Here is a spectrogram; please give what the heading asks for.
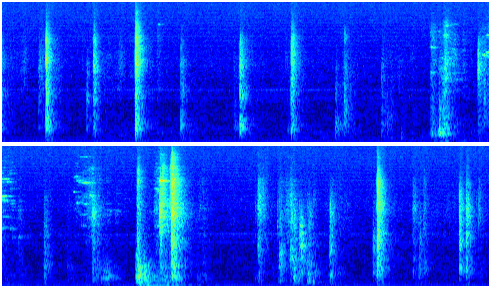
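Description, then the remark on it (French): A desk drawer is opened and files are taken out of it, amid a run of wooden knocks and clicks, irregular and fairly sharp, with a louder sliding rumble partway through, no voices. “Ouvre le tiroir du bureau, en prend les dossiers et revient vers Fred.”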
